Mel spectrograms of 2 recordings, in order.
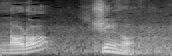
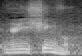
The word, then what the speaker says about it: নৃসিংহ: অর্ধেকটা মানুষ, অর্ধেকটা সিংহ, এই জন্য তার নাম নরসিংহ, বা আমরা সংক্ষেপে বলি নৃসিংহ। নৃ উচ্চারণটা খুব কঠিন, নৃপেন্দ্র, নৃত্য, নৃ দিয়ে উচ্চারণ করা কঠিন, এই জন্য আমরা বলি নরসিংহ।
